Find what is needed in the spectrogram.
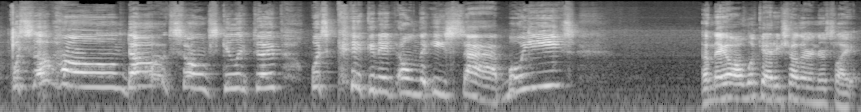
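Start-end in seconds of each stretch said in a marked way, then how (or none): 0.1-5.8 much higher, slow drawled slang; mock street slang. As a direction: strut into it, stretching every word. Grandmaster Sexy struts up.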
